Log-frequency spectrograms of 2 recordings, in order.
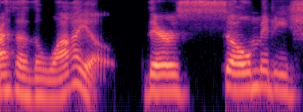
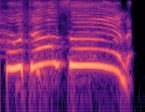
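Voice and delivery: high, delighted squeal; excited squeal; 4 dB louder than usual. Real, not acted. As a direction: gush it out, thrilled. Excited echo of friend's quip.

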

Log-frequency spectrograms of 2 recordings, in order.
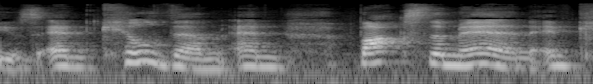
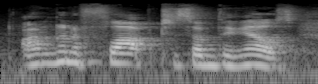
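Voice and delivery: ordinary talk

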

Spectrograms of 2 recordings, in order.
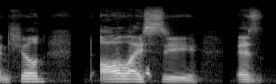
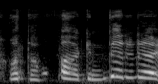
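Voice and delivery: high mock scream of outrage; retold scream; 4 dB quieter than usual. Girlfriend screaming at the truck driver, high mock yell. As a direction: shriek it like the furious girlfriend. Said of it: "She came out screaming at this dude".

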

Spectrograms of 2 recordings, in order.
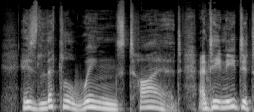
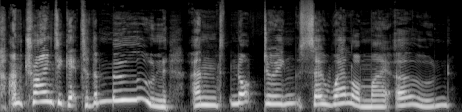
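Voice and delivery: high-pitched struggling moth voice; little moth, pitched way up; earnest little moth; 12 semitones higher than usual. A narrator's reading. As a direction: confess the trouble in a small high voice.

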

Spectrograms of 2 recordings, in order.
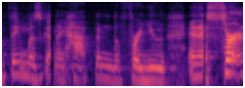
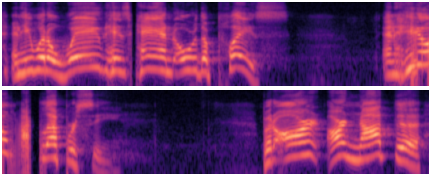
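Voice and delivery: loud, higher, indignant outburst; furious Naaman; 5 semitones higher, 7 dB louder than usual. Acted. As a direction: rage at the insult to his pride. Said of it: "Naaman became furious".

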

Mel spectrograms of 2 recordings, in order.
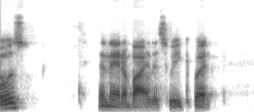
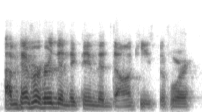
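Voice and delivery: ordinary delivery

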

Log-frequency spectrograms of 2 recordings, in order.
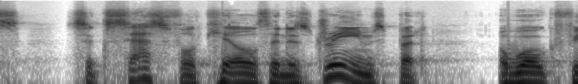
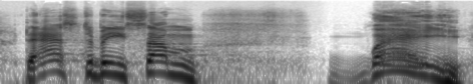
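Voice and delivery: high, desperate insistence; defiant cry; 14 semitones higher, slower than usual. A narrator's reading. Man turns on the floating angels, defiant cry. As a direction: cry it out, stretching the last word. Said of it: "cried another man suddenly, turning defiantly".

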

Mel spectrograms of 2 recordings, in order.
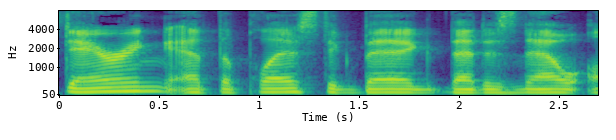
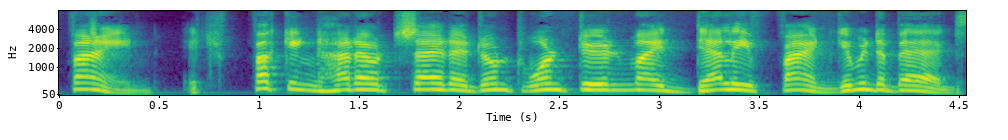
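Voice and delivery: put-on louder, higher Indian-accented exasperation; irritated mock Indian accent, raised voice; 8 semitones higher, 5 dB louder than usual. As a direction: imitate an Indian shopkeeper grudgingly caving. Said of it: "the Indian guy caves".

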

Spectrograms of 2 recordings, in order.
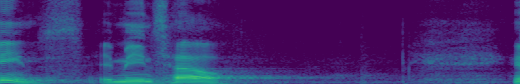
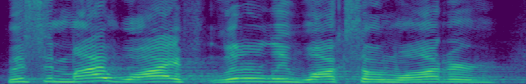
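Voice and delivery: louder, higher, hammering the point; preaching at full force; 6 semitones higher, 4 dB louder than usual. Acted. Pastor urging the church he cannot save himself, preaching loud. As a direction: preach it hard to the room.

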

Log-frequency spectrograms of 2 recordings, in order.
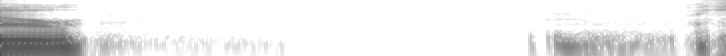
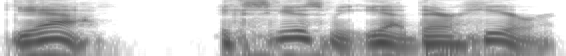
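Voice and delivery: higher, prim phone voice; mock phone tattler; 5 semitones higher than usual. Busybody lady on the phone reporting skaters. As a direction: report them primly to the police. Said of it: "she's just on the phone".

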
